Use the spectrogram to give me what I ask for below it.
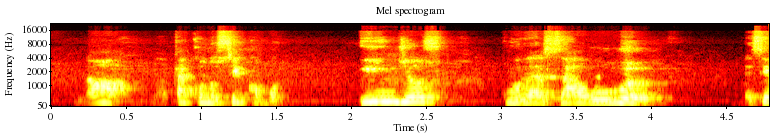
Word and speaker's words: Curaçao: curacao, com coração, não está conhecido como índios Curaçao. Essa é a pronunciação.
